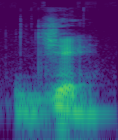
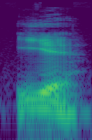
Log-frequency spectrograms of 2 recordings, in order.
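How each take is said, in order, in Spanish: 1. Empieza con una consonante 'y' zumbante, al estilo español. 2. Empieza con un deslizamiento suave de 'i' hacia 'e'. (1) "tampoco es Y, como a veces pronunciamos nosotros la Y" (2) "como si fuese una I más una E"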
